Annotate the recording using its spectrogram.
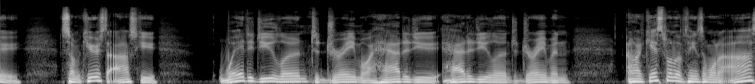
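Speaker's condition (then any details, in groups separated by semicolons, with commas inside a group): No condition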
